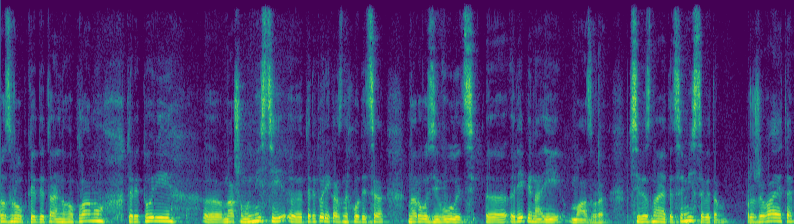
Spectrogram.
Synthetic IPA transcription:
ɾɔzɾɔpkɪd̪et̪ɑlʲnɔɦɔplˠɑnʊt̪eɾɪt̪ɔɾʲiji | wnɑʃɔmʊmʲisʲtʲit̪eɾɪt̪ɔɾʲijɐkaznɐxɔd̪ɪt͡sʲːɐnɐɾɔzʲiʋulˠɪt͡sʲɾʲepʲinɐimɑzʊɾɐsʲiʋɪznɑjet̪ɛt̪sɛmʲissɛʋɪt̪ɑm | pɾɔʒɪʋɑjet̪ɛ

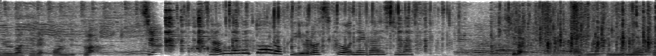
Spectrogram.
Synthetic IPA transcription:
jɯ̟ːβake̞d̪e̞hõ̞ɲ̟d͡ʑit͡sɨβa | t͡ɕiɾat͡ɕãnːe̞ɾɯ̟t̪o̞ːɾo̞kɯ̟jo̞ɾo̞ɕi̥kɯ̟o̞ne̞ɡaiɕimasɨ̥ | kiɾapaɾʲiiimat̪

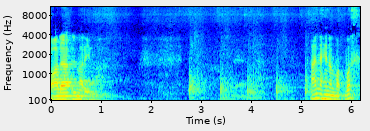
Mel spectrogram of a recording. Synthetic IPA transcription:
ʕalaɪlmaɾiːd̪ˤɑ | ʕanːaɦɪnalmɑt̪ˤbɑx

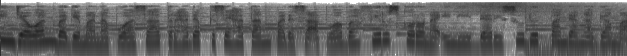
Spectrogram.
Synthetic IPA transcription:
iɲd͡ʒawanbaɡajmanapuasat̪ərɦadap̚kəsɛɦat̪anpadasaʔat̪wabahfiɾuskoɾonaʔinidaɾisudʊt̪̚pandaŋaɡama

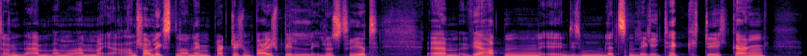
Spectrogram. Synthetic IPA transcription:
ana̰ma̰ma̰mʔa̰nʃaʊlɪçstn̩andeːmpʁ̥ak̚tɪʃn̩b̥aɪʃpiːlɪ̰lʊstʁ̥iːɐt | ʔɛːmviːɐɦatn̩ɪ̰ndiːzəmlɛt͡stn̩leːɡl̩tʰɛkd̥ʊɐçɡ̥aŋ

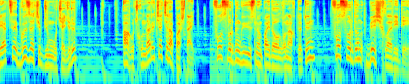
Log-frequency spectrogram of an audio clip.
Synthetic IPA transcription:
ɪak̚t̪sɨjaɡøzɑt͡ʃɯp̚d͡ʒumut͡ʃʰɑd͡ʒyɾyp̚ | ɑʁut͡ʃqund̪ɑɾɯt͡ʃʰɑt͡ʃɯɾɑp̚bɑʃt̪ɑ̰jt̪̚ | fo̞sfo̞ɾd̪uŋɡyjyːsynønpʰɑjd̪ɑβo̞lˠʁo̞nɑq̚t̪øt̪yn | fo̞sfoɾd̪unbe̞ʃχlˠaɾid̪ḭ

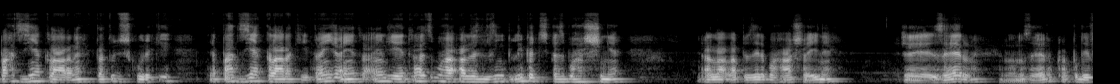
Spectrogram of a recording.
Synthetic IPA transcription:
paɾt͡ʃɪzĩɲɐklaɾɐnɛkɪ̥t̪at̪ud̪ʊɪskuɾakitt̪ẽɐpaɾt͡ʃɪzĩɲɐklaɾɐːkiẽt̪ɐ̃ĩʒaẽnt̪ɾɐ̰ʔõd͡ʒɪẽnt̪ɾɐazboɦaʔalĩplĩpɐaɪzboɦaʃĩɲɐ | a̰lalapezejɾɐboɦaʃɐainɛ | ɛzɛɾʊnɛmɐ̰̃nʊzɛɾʊpɾɐpod̪e

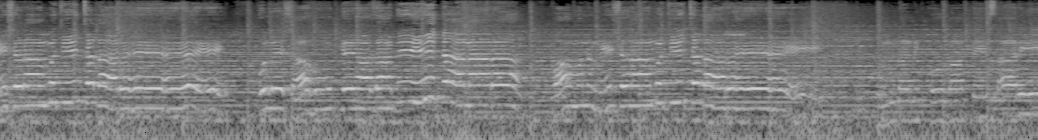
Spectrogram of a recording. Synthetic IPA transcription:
eːʃɾaːmd͡ʒiːt͡ʃəlaɾɐɦeɦɛ | ʊleːʃaːɦuːkeaːzaːd̪ikaːnaːɾaː | ʋaːmənmeːʃəɾaːmd͡ʒiːt͡ʃəlaɾəɦeɦɛː | ɡʊnd̪aːlɪkʰoːbaːt̪eːsaːɾiː

